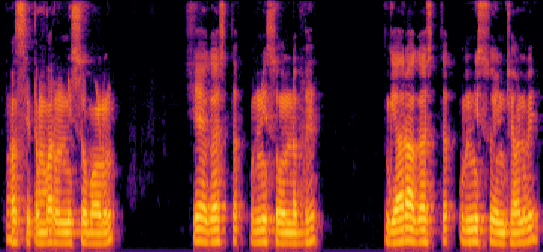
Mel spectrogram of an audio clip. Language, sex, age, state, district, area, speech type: Hindi, male, 30-45, Madhya Pradesh, Ujjain, rural, spontaneous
